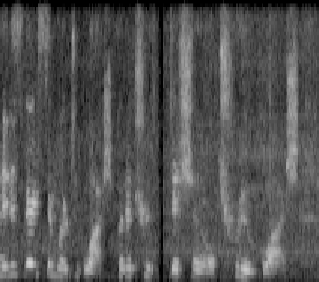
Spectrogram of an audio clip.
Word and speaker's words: gouache: Gouache, so it's spelled funny. It's Gouache, and it's a paint that is, I'm trying to think, It's a very organic, very earthy, basic, traditional paint.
